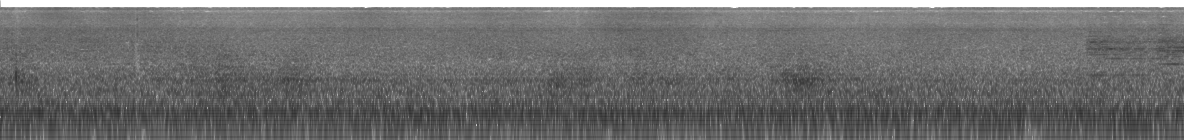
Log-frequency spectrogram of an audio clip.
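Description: Steady, even background hiss, like air-conditioning or room noise, with nothing standing out; a higher hiss joins in near the end.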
